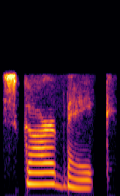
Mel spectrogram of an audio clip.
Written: Schaarbeek

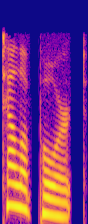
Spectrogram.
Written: teleport

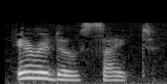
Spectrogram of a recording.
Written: iridocyte

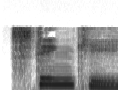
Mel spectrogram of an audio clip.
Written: stinky

